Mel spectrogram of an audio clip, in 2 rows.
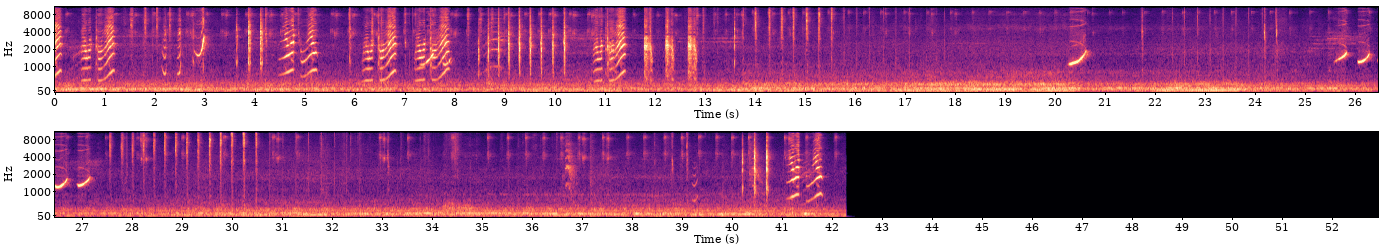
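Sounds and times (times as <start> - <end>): parrot chirps and squawks: 0.0 - 18.8, 19.4 - 21.0, 21.6 - 42.3
sharp clicks: 13.6 - 18.0, 21.6 - 24.8, 27.5 - 34.0.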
